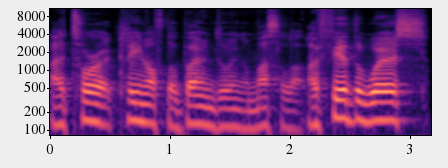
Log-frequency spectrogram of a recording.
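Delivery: ordinary talk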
